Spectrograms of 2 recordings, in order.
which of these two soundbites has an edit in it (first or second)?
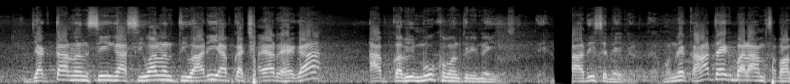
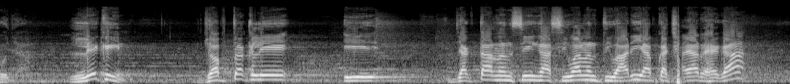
first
